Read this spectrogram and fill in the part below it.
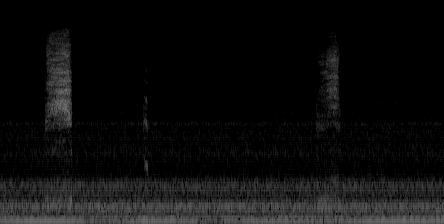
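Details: Barn owl fledgling eating in an empty nest box on a live Florida nest camera; two harsh, hissing screeches about five seconds apart, with a faint click between them over steady low hum.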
